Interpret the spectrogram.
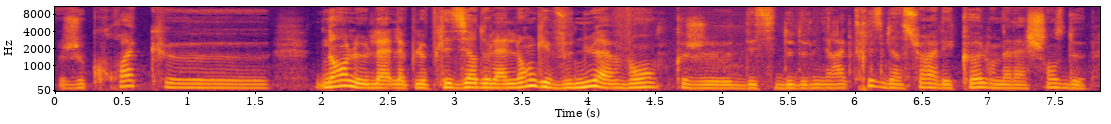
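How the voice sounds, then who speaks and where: A woman's voice: low-pitched, normal speed, warm tone. A young actress talking thoughtfully in a radio studio interview, searching for her words as she goes.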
